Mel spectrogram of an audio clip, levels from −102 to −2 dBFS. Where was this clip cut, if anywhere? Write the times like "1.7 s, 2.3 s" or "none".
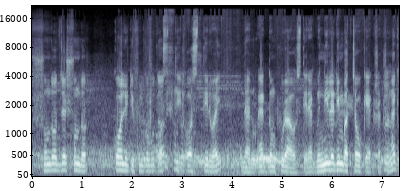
2.7 s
